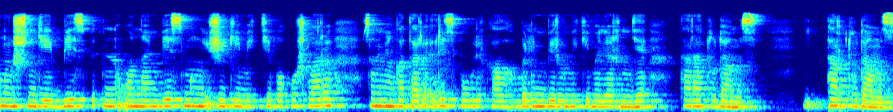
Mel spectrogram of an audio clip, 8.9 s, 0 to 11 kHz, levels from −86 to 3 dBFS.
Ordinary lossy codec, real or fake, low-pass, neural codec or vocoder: none; real; 7.2 kHz; none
